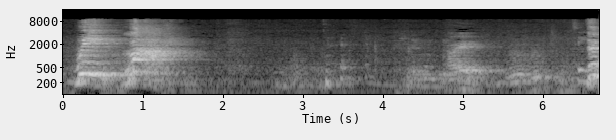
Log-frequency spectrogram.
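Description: A man preaches with animation into a microphone, his voice echoing in a hall.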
